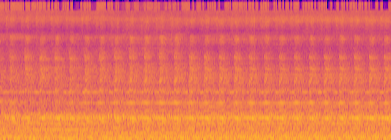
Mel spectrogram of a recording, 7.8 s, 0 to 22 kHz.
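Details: Regular knock about three per second over the steady drone and a ringing tone of a BNSF SD70ACE locomotive #9158 in Utah; very strange knocking noise of unknown cause.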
